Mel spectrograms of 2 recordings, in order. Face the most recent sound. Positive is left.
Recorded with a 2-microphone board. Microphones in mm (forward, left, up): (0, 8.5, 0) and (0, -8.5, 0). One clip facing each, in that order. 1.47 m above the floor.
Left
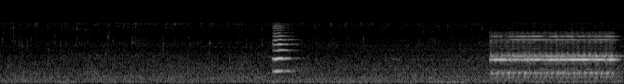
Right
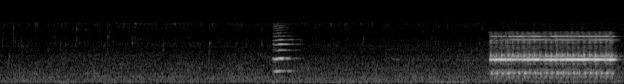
turn(degrees=-20)  # may be behind; listen again after turning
